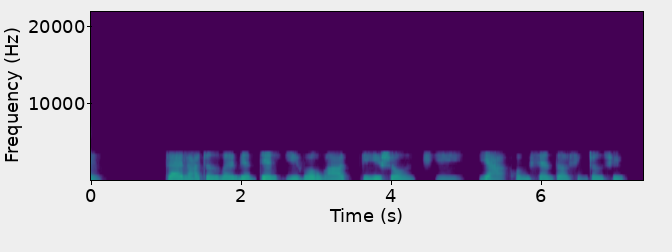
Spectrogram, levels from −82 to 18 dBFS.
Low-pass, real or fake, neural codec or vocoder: 3.6 kHz; fake; codec, 16 kHz, about 1 kbps, DyCAST, with the encoder's durations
